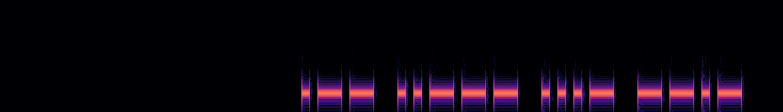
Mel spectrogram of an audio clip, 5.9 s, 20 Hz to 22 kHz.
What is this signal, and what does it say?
Morse code, heard as a keyed tone, about 20 wpm, 700 Hz. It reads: W2VQ
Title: USA Call Signs - 4 Characters - Repeated 3x - 20wpm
